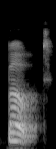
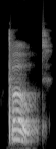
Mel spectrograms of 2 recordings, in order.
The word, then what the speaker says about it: boa: So we break it apart between the O and the A. So that has two syllables.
